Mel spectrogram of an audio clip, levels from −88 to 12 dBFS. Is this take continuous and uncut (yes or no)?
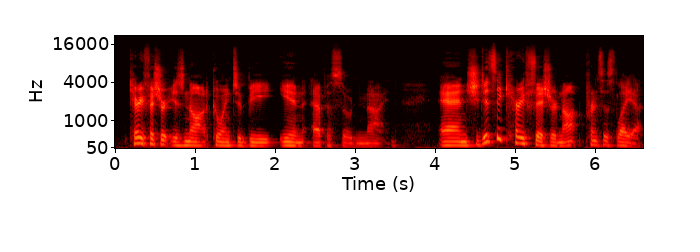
yes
